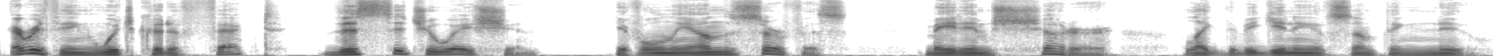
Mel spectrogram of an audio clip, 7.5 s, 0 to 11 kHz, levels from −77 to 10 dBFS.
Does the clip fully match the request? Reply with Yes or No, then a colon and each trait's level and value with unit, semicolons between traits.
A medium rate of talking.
Yes: average, 160 wpm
